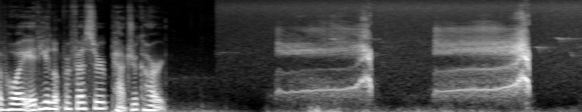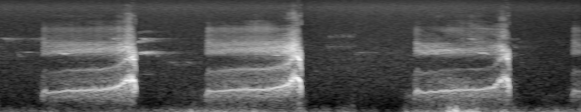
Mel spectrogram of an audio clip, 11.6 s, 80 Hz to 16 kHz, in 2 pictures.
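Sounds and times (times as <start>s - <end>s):
speech: 0.0s - 1.8s
Hawaiian short-eared owl giving raspy rising calls: 2.6s - 11.6s.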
